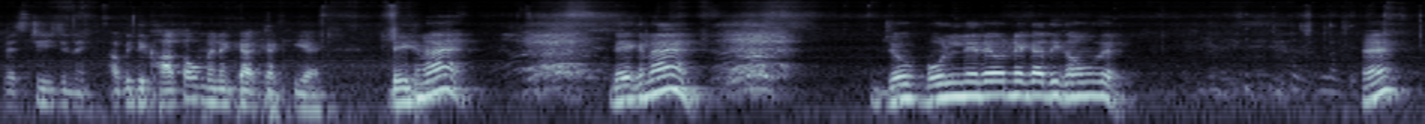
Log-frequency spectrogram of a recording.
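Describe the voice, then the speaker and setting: A young man with a high voice works a seminar crowd, firing questions and making them echo his lines back. The sound is thin and tinny, like it came over a phone line. He keeps up a rousing, punchy delivery. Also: animated, normal speed, pauses often. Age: young adult. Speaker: motivational speaker. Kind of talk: motivational seminar speech. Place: event hall with a live audience.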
